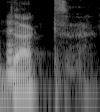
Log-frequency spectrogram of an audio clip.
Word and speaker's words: duct: in the making of duct tape so everybody was all where that is pronounced duct with the T yeah yeah you see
